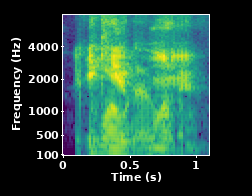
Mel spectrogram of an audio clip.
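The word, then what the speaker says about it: Ekwonu: So I'm going, how you pronounce his name again? Equal what? How you say it? Ikwonu.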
